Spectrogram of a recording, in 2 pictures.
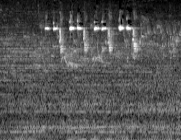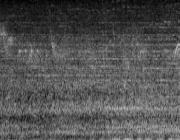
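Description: A songbird singing a short phrase of about four high, sharp notes, each dropping quickly in pitch, in the first few seconds, over a low steady outdoor rumble.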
